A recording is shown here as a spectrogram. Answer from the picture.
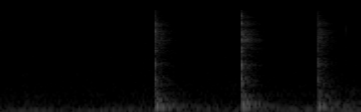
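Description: Three short, sharp clicks about half a second apart, in otherwise near-quiet room tone.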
